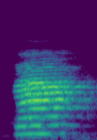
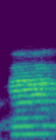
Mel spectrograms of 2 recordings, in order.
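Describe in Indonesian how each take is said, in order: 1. Vokalnya keluar lewat mulut. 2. Seluruh suku kata keluar lewat hidung.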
